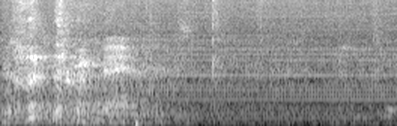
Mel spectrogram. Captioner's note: laughter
